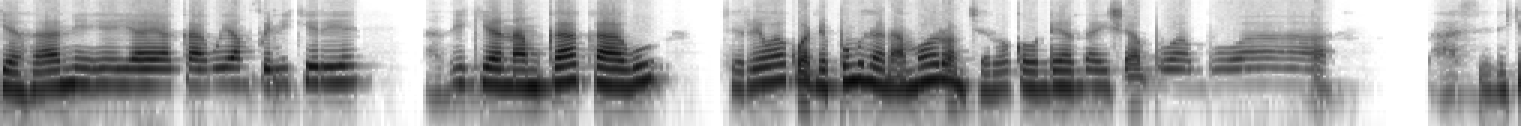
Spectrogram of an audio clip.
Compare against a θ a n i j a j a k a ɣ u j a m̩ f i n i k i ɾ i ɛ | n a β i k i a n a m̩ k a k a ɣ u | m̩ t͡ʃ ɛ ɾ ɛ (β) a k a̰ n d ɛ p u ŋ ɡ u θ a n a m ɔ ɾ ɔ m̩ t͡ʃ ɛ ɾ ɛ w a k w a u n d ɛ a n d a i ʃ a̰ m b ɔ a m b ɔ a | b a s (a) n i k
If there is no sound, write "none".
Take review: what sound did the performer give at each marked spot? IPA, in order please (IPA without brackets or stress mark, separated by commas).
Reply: w, i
